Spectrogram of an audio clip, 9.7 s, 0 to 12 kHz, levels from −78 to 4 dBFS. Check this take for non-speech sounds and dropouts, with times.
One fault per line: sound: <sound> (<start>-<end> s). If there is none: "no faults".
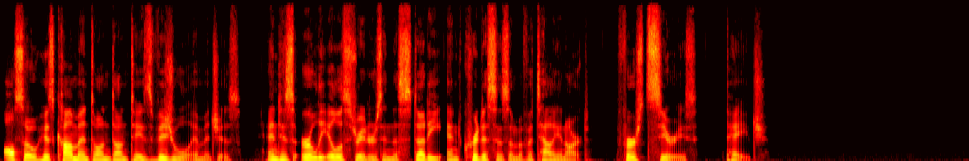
no faults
